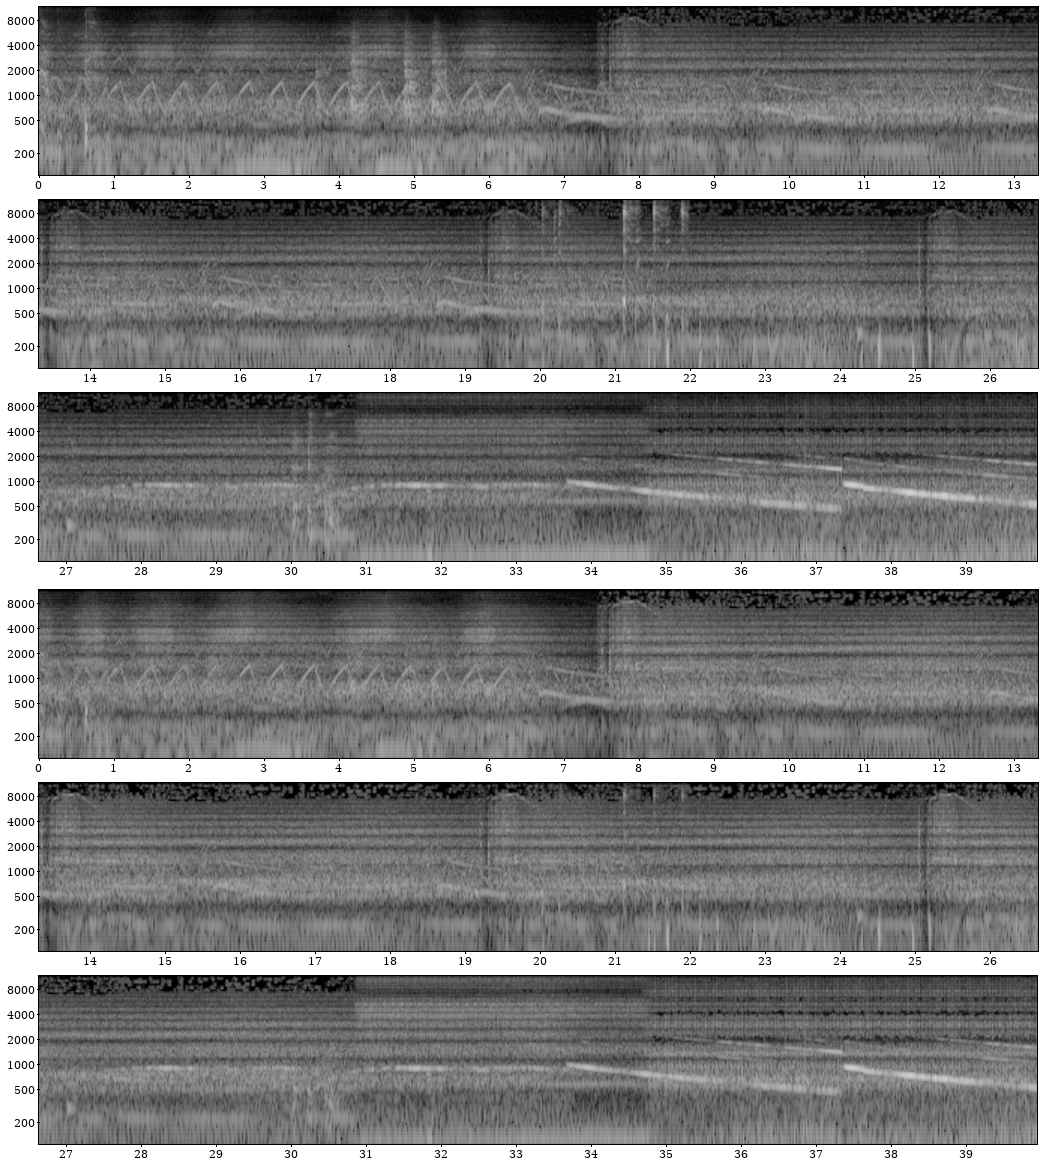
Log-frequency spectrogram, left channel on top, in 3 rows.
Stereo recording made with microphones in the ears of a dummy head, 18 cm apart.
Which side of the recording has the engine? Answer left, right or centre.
right.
